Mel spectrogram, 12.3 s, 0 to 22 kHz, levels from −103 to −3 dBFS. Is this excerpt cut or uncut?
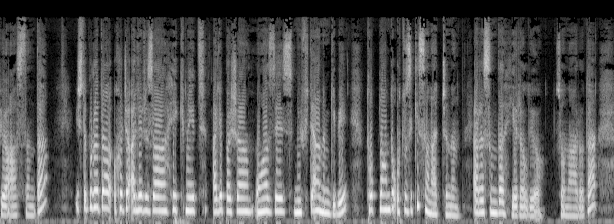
cut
